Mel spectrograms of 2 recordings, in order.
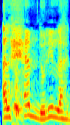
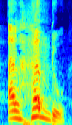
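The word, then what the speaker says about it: الحمد لله: ketika membaca alhamdulillahirobbilalamin HD membaca alhamdulillah tidak menggunakan hak dalam kerongkongan kalau kita membaca alhamdulillah dengan head dalam kerongkongan ya artinya segala puji bagi Allah dan sebaliknya kalau kita baca alhamdulillah alhamdulillah bukan tenggorokan maka artinya segala kematian jauh berbeda begitu juga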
